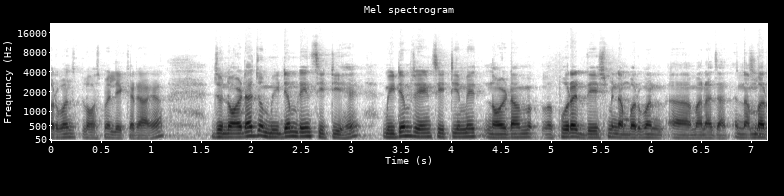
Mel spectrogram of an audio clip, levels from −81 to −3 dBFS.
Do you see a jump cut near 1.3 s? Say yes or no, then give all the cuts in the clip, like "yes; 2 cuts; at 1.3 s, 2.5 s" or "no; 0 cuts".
no; 0 cuts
